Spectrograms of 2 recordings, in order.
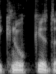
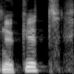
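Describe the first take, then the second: First: "knukket" said with an o, as knokket; o-pronunciation. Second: "knukket" said with a u, as spelt; u-pronunciation. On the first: Guest advises on the preferred form, o-sound in "knukket". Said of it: "så bør man si". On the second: Guest warns against this form, u-sound in "knukket". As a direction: say "knukket" with u, not o. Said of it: "og ikke knukket". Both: Shown as a demonstration.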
